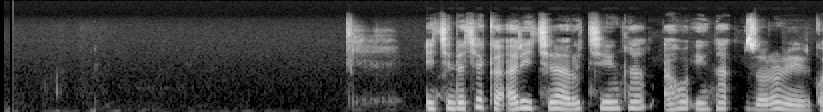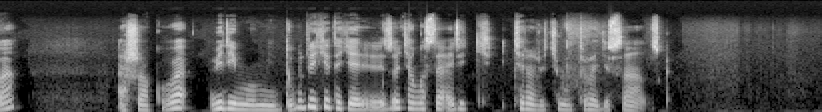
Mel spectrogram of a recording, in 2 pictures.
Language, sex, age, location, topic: Kinyarwanda, female, 18-24, Nyagatare, agriculture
